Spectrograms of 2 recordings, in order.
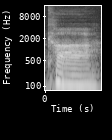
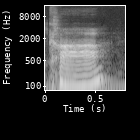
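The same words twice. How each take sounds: First: The pitch stays low throughout. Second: The pitch rises from low to high. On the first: Galangal, a plant in the ginger family. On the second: Leg.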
